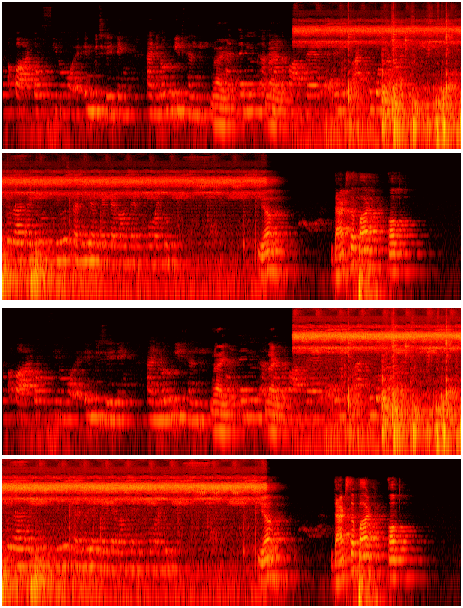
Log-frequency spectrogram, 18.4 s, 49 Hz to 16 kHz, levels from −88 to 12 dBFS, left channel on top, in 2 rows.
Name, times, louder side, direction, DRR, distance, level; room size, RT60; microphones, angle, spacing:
voice 1, 0.0-4.2 4.5-9.0 9.2-12.7 15.2-15.5, left 1 dB, 60° left, 6 dB, 6.6 m, -41 dB
voice 2, 4.2-4.5 5.3-5.6 14.3-14.7 15.8-16.6 16.9-17.1, right 3 dB, 55° right, 3 dB, 4.0 m, -31 dB
sound 1, 5.8-14.5, right 9 dB, 35° right, 1.5 m, -27 dB
sound 2, 6.4-11.2, right 1 dB, 15° right, 3.5 m, -34 dB
26.5 x 23.0 x 8.6 m, 0.91 s
head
